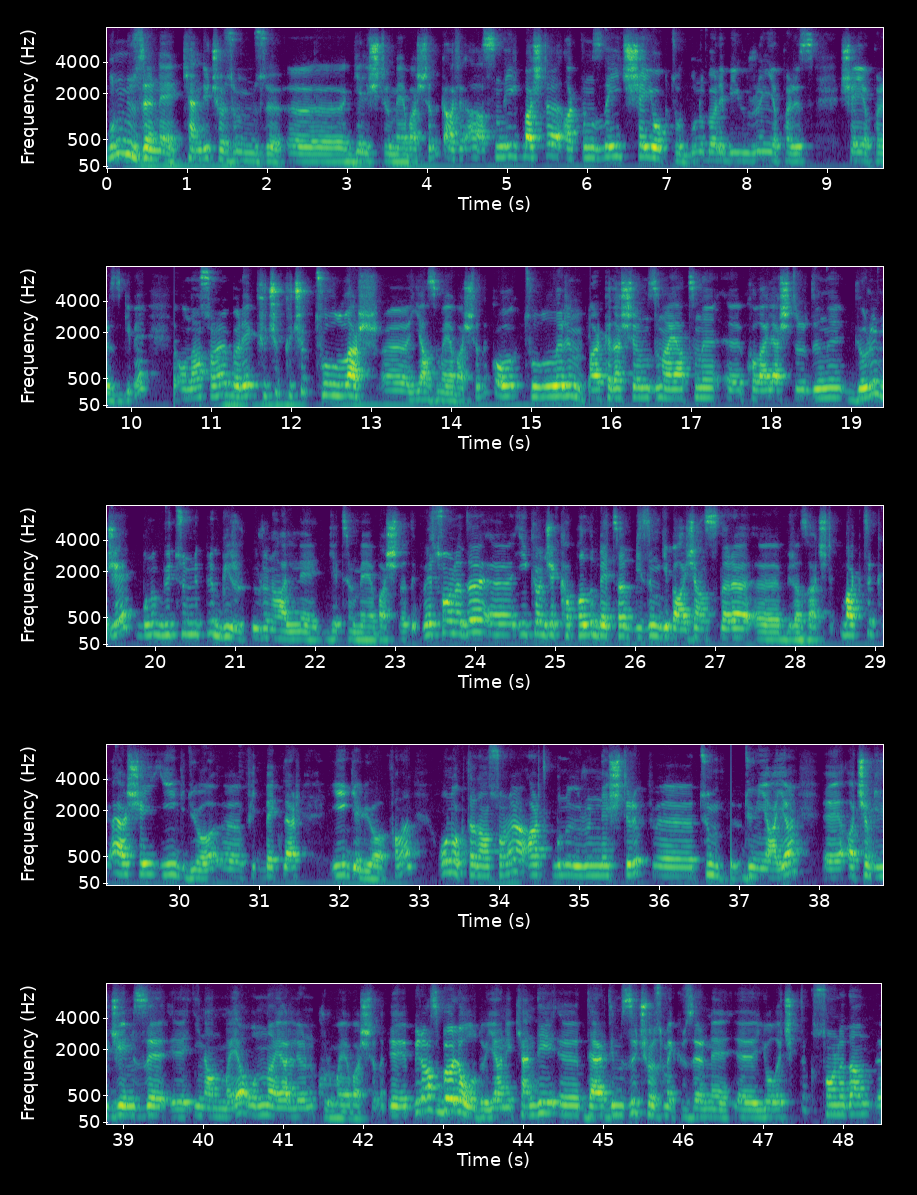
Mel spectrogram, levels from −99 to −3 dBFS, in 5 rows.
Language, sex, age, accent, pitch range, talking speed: Turkish, male, 40-59, native, 135-225 Hz, 110 wpm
